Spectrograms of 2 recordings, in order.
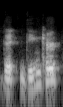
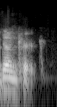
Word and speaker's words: Dunkirk: and um i don't even know how you pronounce that in english dinker denkirk thank you young kirk duncan dunkirk and uh that movie was great thank you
